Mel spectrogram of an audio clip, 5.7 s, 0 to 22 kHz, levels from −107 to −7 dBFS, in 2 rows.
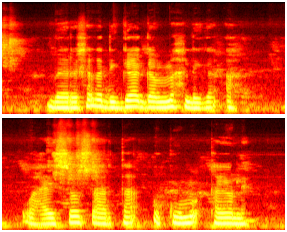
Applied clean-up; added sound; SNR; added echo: none; none; none; none.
